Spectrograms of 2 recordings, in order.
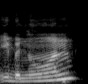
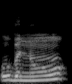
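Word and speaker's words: ابن: Bukan juga ubnu atau abnu, melainkan ibnu.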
